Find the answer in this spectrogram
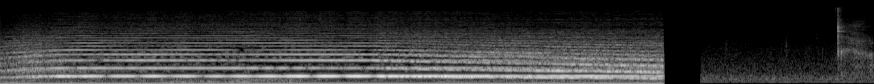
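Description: Civil-defense-style warning siren sound effect: one siren tone that rises in, holds steady, then winds down in pitch and cuts off suddenly near the end.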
